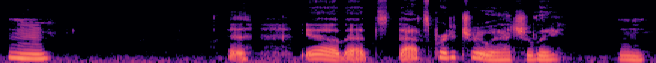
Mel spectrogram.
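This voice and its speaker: A woman's voice: on the high side, slow pace, vocal fry, mellow, husky, dry recording, full character voice. A woman voicing an affectionate male coworker who stammers when nervous. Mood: tender.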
